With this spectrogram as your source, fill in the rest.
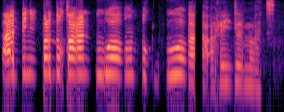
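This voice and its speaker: A woman's voice: very high voice, moderate pace, muffled recording, noisy background. A woman with an Indonesian accent giving live commentary on an esports match.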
